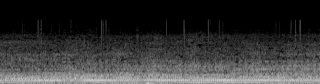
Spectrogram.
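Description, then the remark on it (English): A truck drives past on a road, a loud low engine drone with a droning hum, sustained throughout the few seconds without letting up. “Wait till the truck gets by.”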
